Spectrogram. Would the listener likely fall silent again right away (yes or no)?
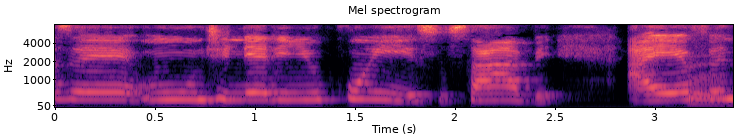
yes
